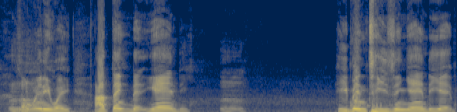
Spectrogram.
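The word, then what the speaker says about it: Yandhi: yeah Yandy I know it's supposed to be pronounced Yandy but like I said Kanye West I'm not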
